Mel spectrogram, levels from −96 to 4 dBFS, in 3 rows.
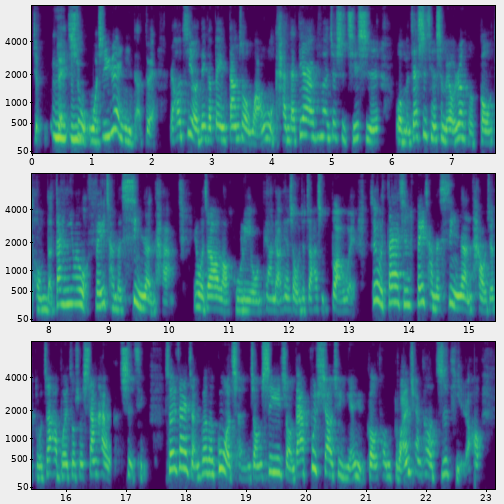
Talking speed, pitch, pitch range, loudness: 360 characters per minute, 230 Hz, 200-275 Hz, -23 LUFS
